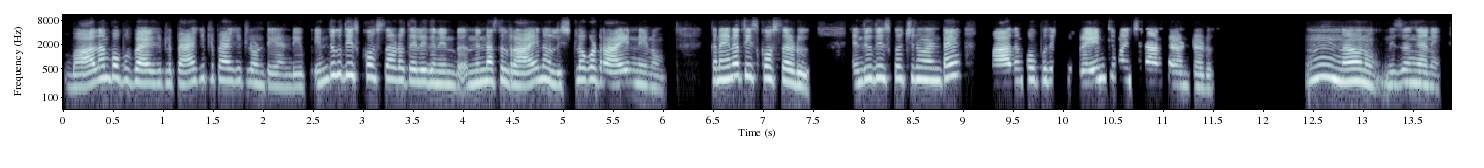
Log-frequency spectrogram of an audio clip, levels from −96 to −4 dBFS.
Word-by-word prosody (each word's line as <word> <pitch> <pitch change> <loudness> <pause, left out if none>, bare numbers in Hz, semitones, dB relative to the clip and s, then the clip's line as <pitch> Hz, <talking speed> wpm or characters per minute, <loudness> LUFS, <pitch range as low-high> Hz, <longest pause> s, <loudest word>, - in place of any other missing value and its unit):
బాదం 215 +10 +3
పప్పు 280 -4 -1
ప్యాకెట్లు 220 -1 +2
ప్యాకెట్లు 275 +6 -2
ప్యాకెట్లుంటాయండి. 210 -8 -4 0.2
ఎందుకు 345 +9 +1
తీసుకొస్తాడో 295 -5 0
తెలియదు. 235 -1 +1
నేను, 210 -1 -2 0.2
నేను 235 +3 +3
అసలు 240 0 -4
రాయను 230 +8 +2
లిస్ట్‌లో 265 +6 -2
గూడా 255 -4 -1
రాయను 225 +2 +2
నేను. 180 -4 -8 0.5
కానీ 265 +1 +2
అయినా 330 +4 +6
తీసుకొస్తాడు. 275 - +1 0.5
ఎందుకు 275 +5 -1
తీసుకొచ్చినావంటే 280 0 +1 0.4
బాదం 225 +4 +4
పప్పు 260 -2 -3
తింటే 250 0 -12
బ్రెయిన్‌కి 265 +8 +4
మంచిదంట 250 -3 0
అంటాడు. 185 -3 -7 1.0
హ్మ్. 300 -1 +2
అవును. 245 -3 +5 0.2
నిజంగానే 215 -3 -2
245 Hz, 130 wpm, -19 LUFS, 220-275 Hz, 1.0 s, అయినా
